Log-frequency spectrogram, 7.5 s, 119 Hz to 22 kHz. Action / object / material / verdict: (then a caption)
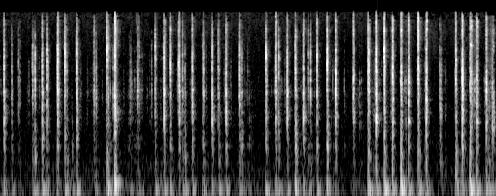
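tap / plastic computer keyboard / plastic / none. Fingertips with long dark nails type on the letter keys of a full-size white and light-blue plastic computer keyboard resting on black cloth, then one hand moves over to the numeric keypad. About 44 quick, short, bright plastic clicks, each with a soft low thump underneath, come in an uneven, steady stream. Each tap dies away almost instantly.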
